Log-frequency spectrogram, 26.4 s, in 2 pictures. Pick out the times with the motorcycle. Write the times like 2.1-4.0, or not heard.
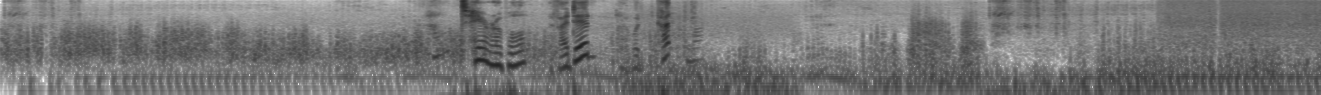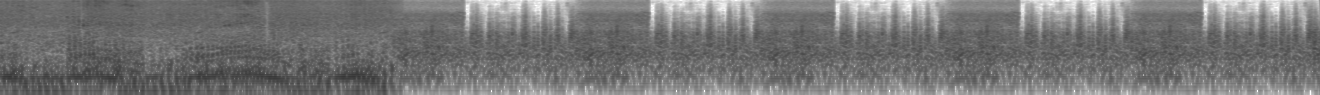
0.0-17.1.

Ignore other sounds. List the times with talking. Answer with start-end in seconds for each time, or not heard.
4.3-7.0.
